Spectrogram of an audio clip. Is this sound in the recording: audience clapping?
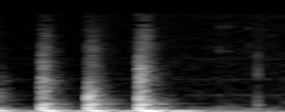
no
